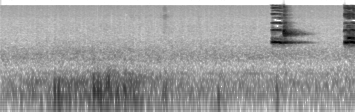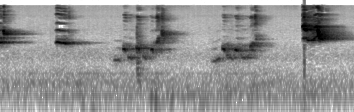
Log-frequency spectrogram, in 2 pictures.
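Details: Wild Australian magpie being hand-fed sings six short, loud, gurgling fluted phrases, some dropping in pitch, about one a second, after a low rumble at the start.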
